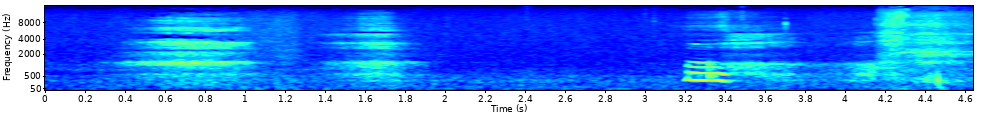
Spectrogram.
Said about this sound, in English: Oh. Yeah, I wanted to yawn.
